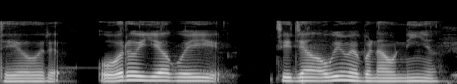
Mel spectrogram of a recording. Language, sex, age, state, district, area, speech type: Dogri, female, 18-30, Jammu and Kashmir, Reasi, rural, spontaneous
